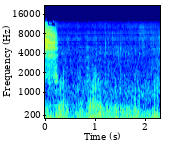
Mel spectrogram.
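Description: Wind buffeting the microphone of a handheld camera carried outdoors: a gusty, uneven rumble.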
